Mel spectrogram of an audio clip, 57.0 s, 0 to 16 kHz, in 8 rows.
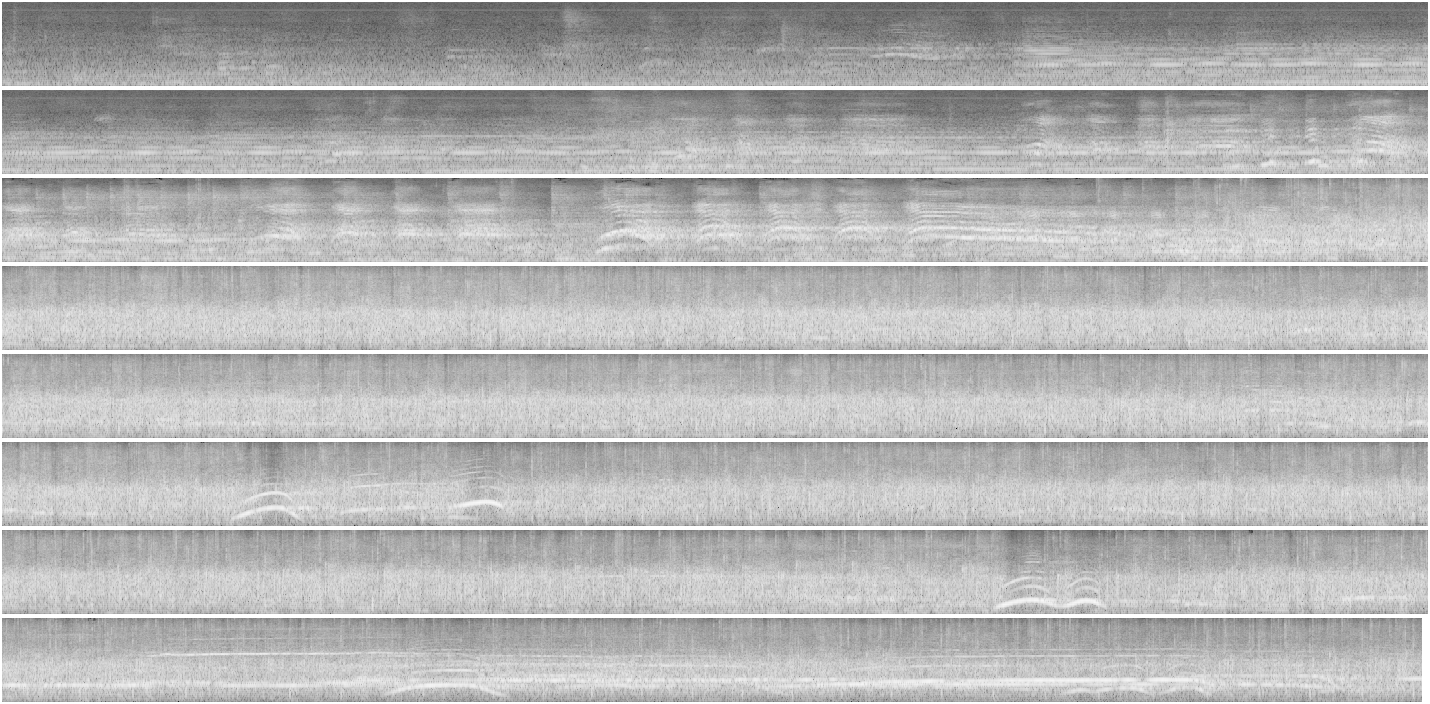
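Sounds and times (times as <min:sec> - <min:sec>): audience applauding: 0:12.3 - 0:57.0
crowd shouts gliding in pitch: 0:49.5 - 0:57.0.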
